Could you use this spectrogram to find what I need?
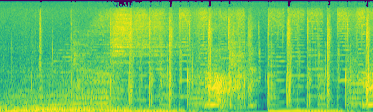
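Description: A car's engine revs hard as it drives off at full throttle, a loud low rumble that stays strong throughout, with a short dip near the end before the roar returns.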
